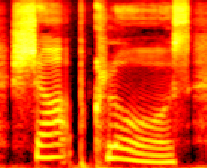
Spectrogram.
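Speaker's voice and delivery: ordinary delivery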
